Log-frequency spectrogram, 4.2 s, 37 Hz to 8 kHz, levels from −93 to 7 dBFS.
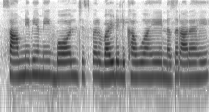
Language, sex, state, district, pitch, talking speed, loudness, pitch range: Hindi, female, Madhya Pradesh, Bhopal, 205 Hz, 215 wpm, -18 LUFS, 200-210 Hz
